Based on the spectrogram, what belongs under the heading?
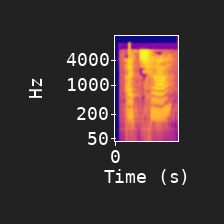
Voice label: "achha", Punjabi; ਅੱਛਾ

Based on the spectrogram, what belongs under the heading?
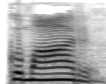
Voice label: "kumar", Punjabi; ਕੁਮਾਰ

